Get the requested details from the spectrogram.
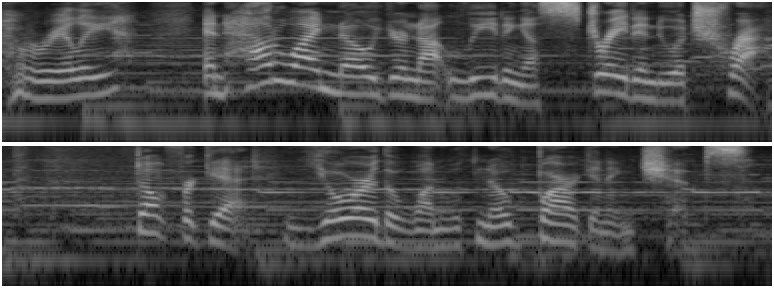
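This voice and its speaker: A young mercenary woman from a video game with a fairly low voice. She is blunt, confident and intimidating, with a sardonic edge. Soft music plays behind her. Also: animated, measured pace. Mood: stern, impatient. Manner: assertive, threatening, sardonic.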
